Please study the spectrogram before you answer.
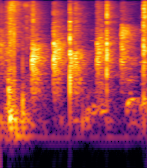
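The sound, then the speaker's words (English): Men in the audience clap briefly, a scattered patter of handclaps over about a second and a half, mixed with voices and murmuring. “I don't mean to be like heteronormative or whatever, but for the men in the room who make a round of applause if you haven't fucked someone because they're a bad kisser.”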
